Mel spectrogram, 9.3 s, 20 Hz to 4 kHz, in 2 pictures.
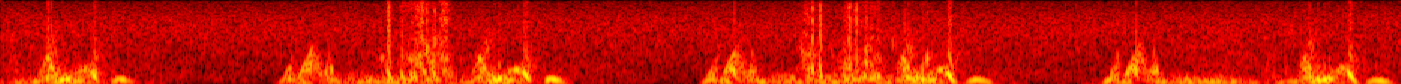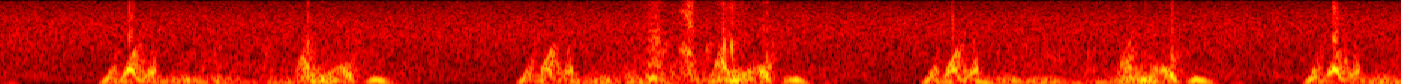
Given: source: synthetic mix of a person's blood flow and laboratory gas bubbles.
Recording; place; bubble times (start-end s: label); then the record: Doppler ultrasound of blood flow; precordium
1.24-1.55 s: bubbles
2.63-3.13 s: bubbles
6.73-7.17 s: bubbles
From the record:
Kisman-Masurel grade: 223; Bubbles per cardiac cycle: several, 3 to 8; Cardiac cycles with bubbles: 10 to 50%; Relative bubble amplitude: loud (0.450 to 0.775); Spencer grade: 2 (many but less than half of the cardiac periods contain bubble signals, singularly or in groups); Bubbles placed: anywhere in the cardiac cycle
